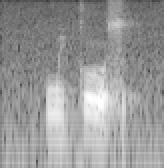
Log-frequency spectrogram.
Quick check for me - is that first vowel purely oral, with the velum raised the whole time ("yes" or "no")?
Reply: yes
